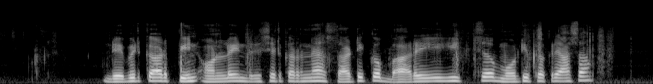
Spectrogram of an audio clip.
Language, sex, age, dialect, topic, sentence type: Marathi, male, 18-24, Southern Konkan, banking, statement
